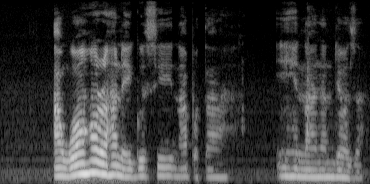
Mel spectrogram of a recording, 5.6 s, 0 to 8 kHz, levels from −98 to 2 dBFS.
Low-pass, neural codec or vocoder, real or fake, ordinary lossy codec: none; none; real; none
